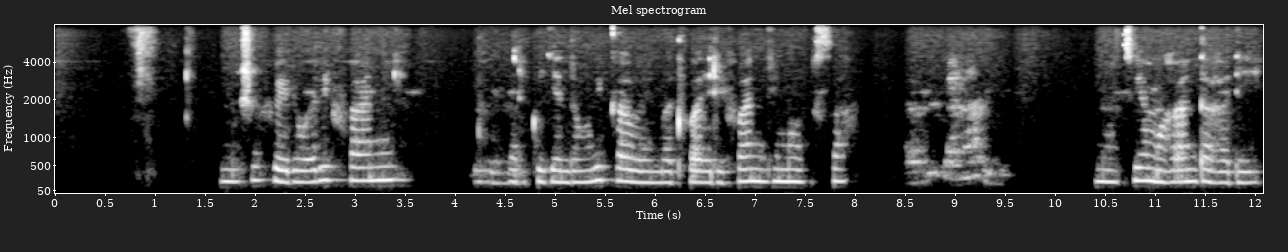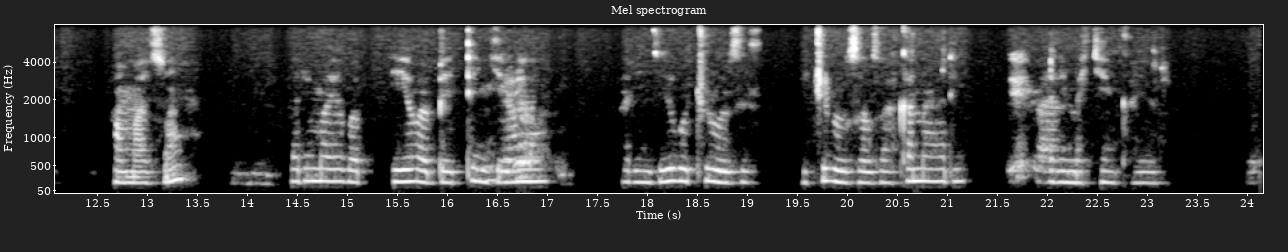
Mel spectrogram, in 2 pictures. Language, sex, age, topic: Kinyarwanda, female, 18-24, government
